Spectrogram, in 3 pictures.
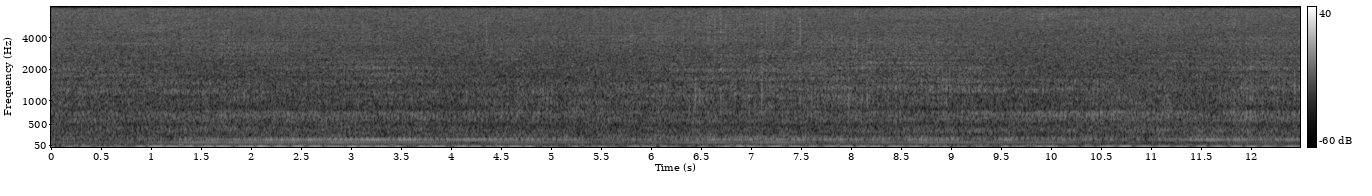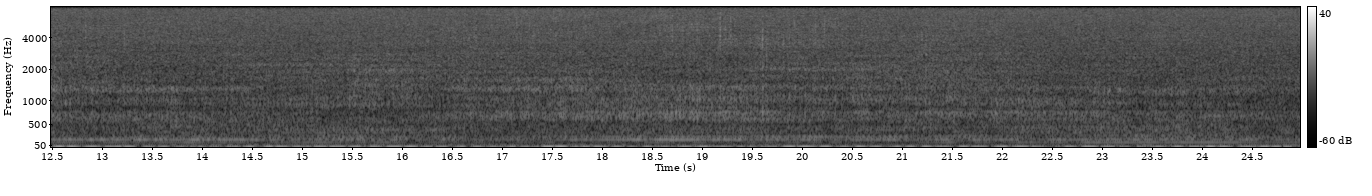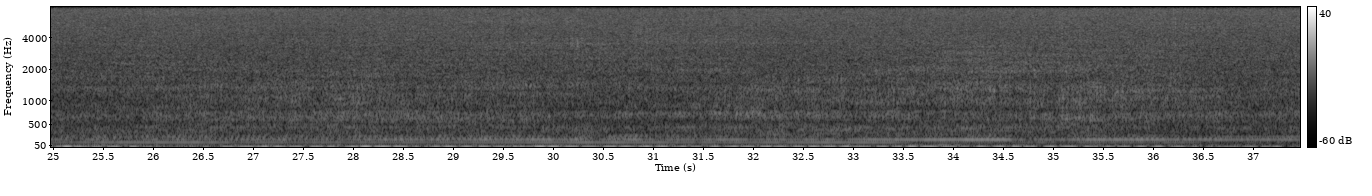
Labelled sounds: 16.4	16.7	vessel noise, 1.2 to 1.4 kHz

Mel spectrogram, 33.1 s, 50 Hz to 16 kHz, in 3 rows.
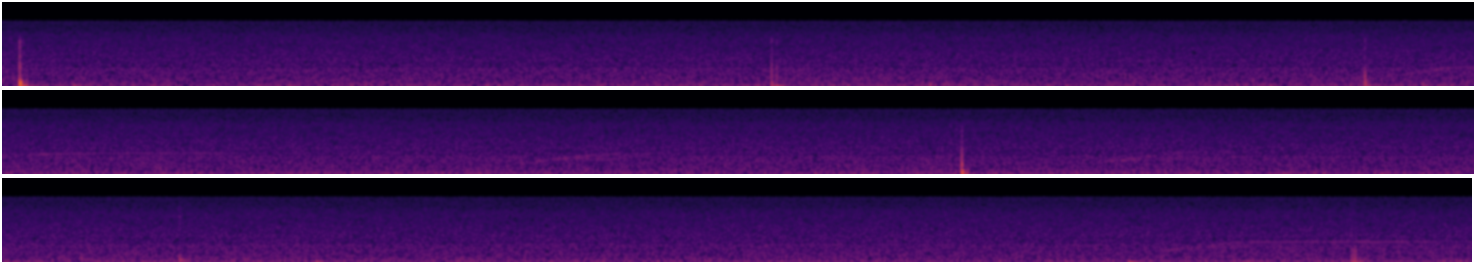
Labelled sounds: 10.8	11.6	humpback whale, 0.80 to 0.93 kHz
31.4	31.7	humpback whale, 0.83 to 0.93 kHz

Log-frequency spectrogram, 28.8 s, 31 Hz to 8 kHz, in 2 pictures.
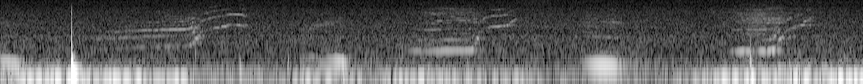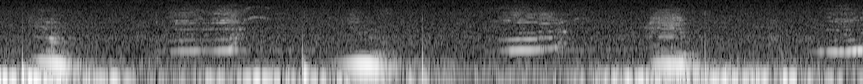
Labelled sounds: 2.1	4.2	humpback whale, 0.96 to 3.1 kHz
5.2	5.5	humpback whale, 1.4 to 1.8 kHz
7.0	8.6	humpback whale, 1.1 to 4.4 kHz
12.4	12.8	humpback whale, 1.1 to 1.2 kHz
13.2	13.6	humpback whale, 1.2 to 1.6 kHz
17.2	18.9	humpback whale, 1.1 to 3.8 kHz
22.6	23.7	humpback whale, 0.86 to 3.1 kHz
28.2	28.7	humpback whale, 1.9 to 3.1 kHz

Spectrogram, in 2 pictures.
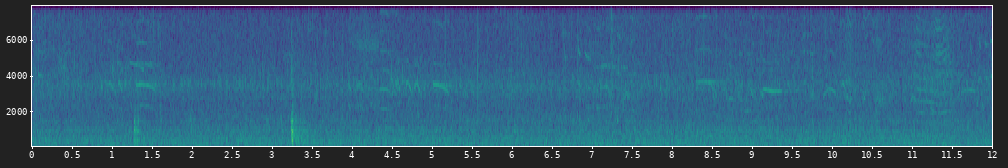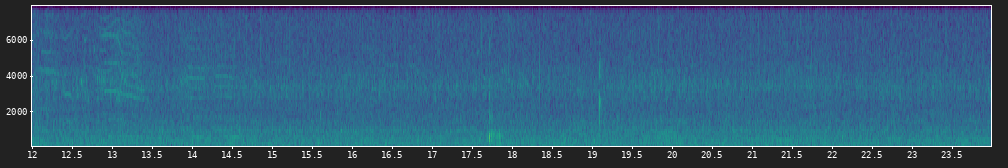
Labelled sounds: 1.2	1.6	Pacific white-sided dolphin, 3.1 to 4.8 kHz
4.1	4.6	Pacific white-sided dolphin, 5.4 to 7.7 kHz
7.0	7.3	Pacific white-sided dolphin, 4.4 to 4.7 kHz
8.3	8.6	Pacific white-sided dolphin, 3.4 to 3.8 kHz
9.1	9.4	Pacific white-sided dolphin, 2.8 to 3.3 kHz
11.0	11.5	Pacific white-sided dolphin, 1.8 to 6.8 kHz
12.1	13.4	Pacific white-sided dolphin, 2.6 to 7.2 kHz
13.9	14.6	Pacific white-sided dolphin, 3.8 to 4.1 kHz

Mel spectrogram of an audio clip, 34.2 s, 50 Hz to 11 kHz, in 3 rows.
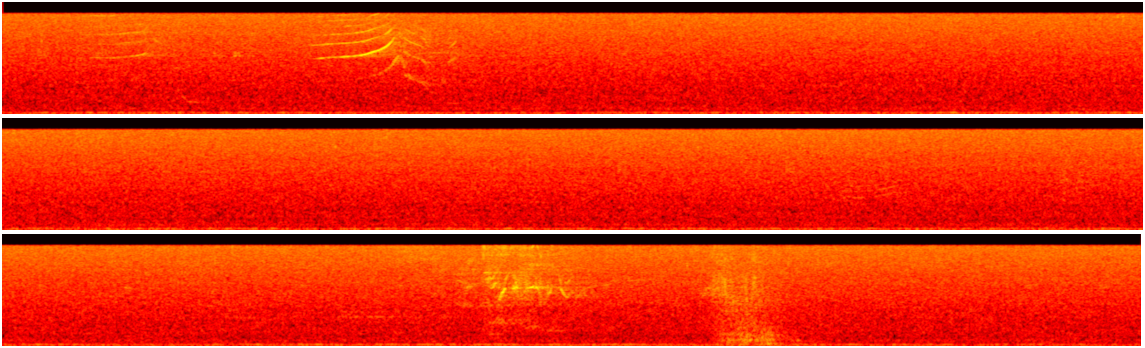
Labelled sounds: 0.6	2.1	killer whale, southern resident, J pod, call S01, 0.29 to 8.0 kHz
3.0	4.7	killer whale, southern resident, J pod, call S01, 0.10 to 8.0 kHz
19.6	20.6	killer whale, southern resident, 0.62 to 1.9 kHz
26.1	26.9	killer whale, 0.40 to 1.5 kHz
27.4	29.0	killer whale, southern resident, call S10, 0.10 to 8.0 kHz

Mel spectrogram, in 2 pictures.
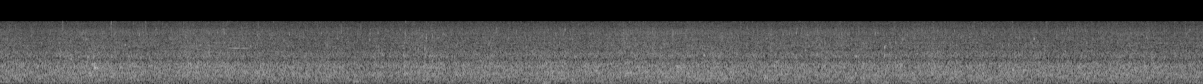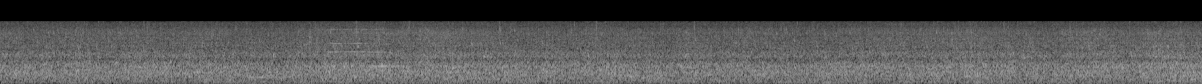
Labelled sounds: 15.3	15.6	killer whale, northern resident, G clan, 5.1 to 5.2 kHz

